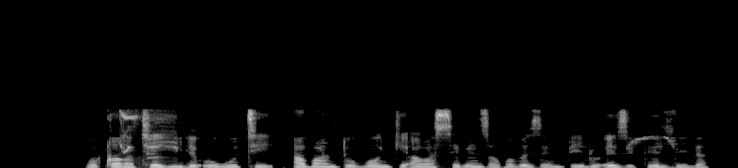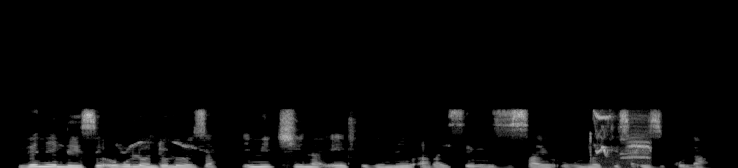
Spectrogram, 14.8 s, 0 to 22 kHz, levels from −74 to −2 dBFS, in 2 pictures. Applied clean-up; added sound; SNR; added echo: neural mask model Resemble Enhance denoiser.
